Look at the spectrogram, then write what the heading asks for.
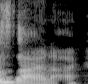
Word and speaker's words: Sinai: it was like it's Sinai. It's Sinai, dude. Like are you blind? You're such a Christian, but you don't know Syinai. That's like Mount Si. You don't know Sinai.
